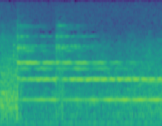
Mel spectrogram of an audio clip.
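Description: Boxing ring bell struck twice in quick succession, about half a second apart, its metallic ring holding and fading slowly. It signals the ring announcer's announcement of the result.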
